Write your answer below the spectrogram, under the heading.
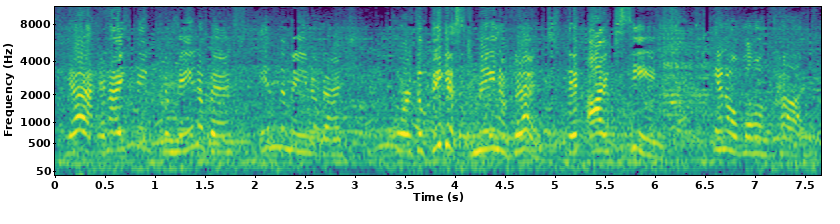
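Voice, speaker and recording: The speaker keeps a moderate pace. Loud background noise fills the recording. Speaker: show host interviewer. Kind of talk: casual interview questions. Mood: cheerful, animated. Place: hall.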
